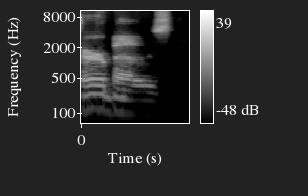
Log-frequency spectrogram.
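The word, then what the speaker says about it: Vrbo: you said, toy rentals on vacation, or Airbnb, Verbos. Is that how you say it? Verbo?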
